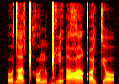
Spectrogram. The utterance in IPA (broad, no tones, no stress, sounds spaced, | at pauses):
oː d aː l ǁʰ o n u ɡ͡ǁ i l ʔ a ʕ aː qʼ u lʲ kʲ ɔ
